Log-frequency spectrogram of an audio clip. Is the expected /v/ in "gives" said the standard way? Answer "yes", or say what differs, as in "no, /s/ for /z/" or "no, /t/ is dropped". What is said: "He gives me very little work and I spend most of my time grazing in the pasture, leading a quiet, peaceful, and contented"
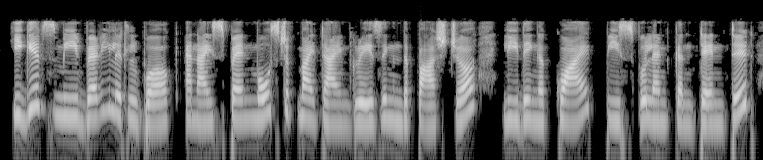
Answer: yes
